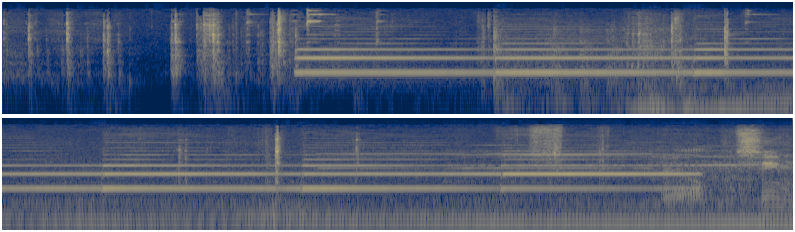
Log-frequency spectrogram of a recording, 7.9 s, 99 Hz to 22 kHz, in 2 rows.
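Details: 1997 Ford Ranger after new starter installed for intermittent starting problems and clutch bled: chime and key rattle, short crank, quick catch, steady even idle; starts and runs fine.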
